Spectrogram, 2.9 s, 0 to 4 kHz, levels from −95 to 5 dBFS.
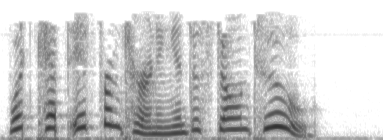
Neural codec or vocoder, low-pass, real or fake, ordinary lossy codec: none; 3.6 kHz; real; MP3, 24 kbps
